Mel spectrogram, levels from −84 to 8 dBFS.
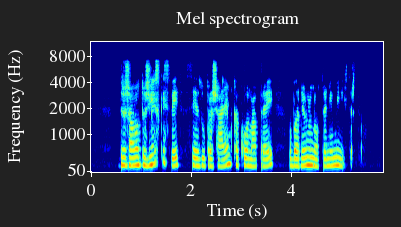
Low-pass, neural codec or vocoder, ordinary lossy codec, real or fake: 7.2 kHz; none; none; real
